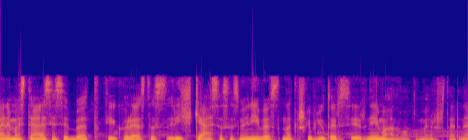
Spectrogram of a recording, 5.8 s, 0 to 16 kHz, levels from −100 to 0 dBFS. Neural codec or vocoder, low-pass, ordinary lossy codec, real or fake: none; 7.2 kHz; AAC, 48 kbps; real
